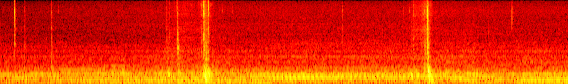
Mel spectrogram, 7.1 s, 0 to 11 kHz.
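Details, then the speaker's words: 2008 Hyundai 3.3 V6 after a starter motor replacement for an odd noise: quiet, even idle with a steady low hum and a couple of light clicks, no starter whir or grinding; normal idle. "everything sounds good now"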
